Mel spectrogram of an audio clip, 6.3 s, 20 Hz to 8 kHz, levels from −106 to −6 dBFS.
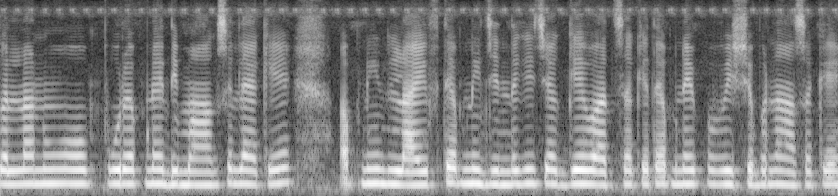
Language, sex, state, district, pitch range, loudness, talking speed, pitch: Hindi, female, Chandigarh, Chandigarh, 205-215 Hz, -15 LUFS, 105 wpm, 210 Hz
